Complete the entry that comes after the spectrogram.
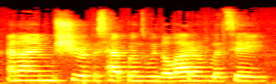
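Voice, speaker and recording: Woman, Romanian accent, young adult, casual home vlog, monotone delivery, faint hiss behind. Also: medium pitch, normal speed, rough recording. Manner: chatty, searching for words, light laughs. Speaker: vlogger.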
